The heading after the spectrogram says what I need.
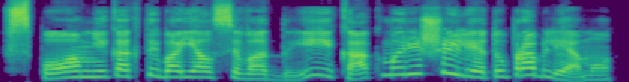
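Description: A woman voicing a stern, domineering werewolf clan matriarch who speaks loudly and emphatically in an audiobook. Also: fairly high pitch, sing-song, smooth, dry recording, studio quality. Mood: coaxing. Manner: loud, commanding, slow and emphatic.

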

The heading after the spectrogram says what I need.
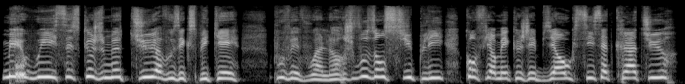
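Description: A woman's voice: mid-range voice, lively intonation, moderate pace, dry recording, studio quality, lightly acted. A woman voicing a boastful hulking warrior man. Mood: pleading. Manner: loud, swaggering storytelling. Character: boastful hulking blond male warrior, big-hearted. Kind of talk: audiobook character voice.

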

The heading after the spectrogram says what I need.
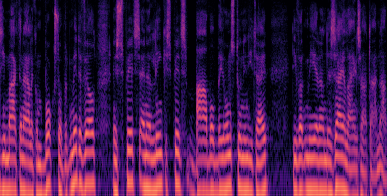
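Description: Husky man in his sixties. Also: mid-range voice, no echo. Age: 60s. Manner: relaxed, thoughtful, frequent hesitations. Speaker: assistant football coach. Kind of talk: casual interview.

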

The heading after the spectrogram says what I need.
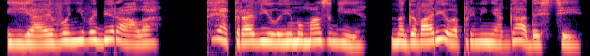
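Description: A woman's voice: normal speed, warm tone, no echo, clean studio sound, close to an everyday voice. A woman voicing an unhinged, furious pregnant young woman who screams and mocks in an audiobook. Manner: shrill, screaming, mocking.

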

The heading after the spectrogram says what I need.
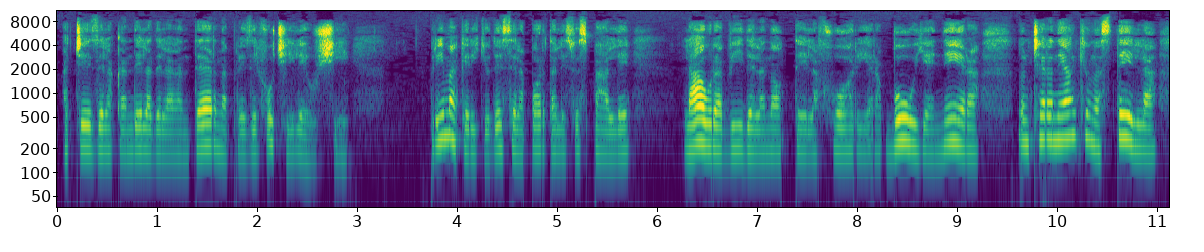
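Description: A woman narrating a children's novel aloud, expressive and sometimes dropping to a whisper. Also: fairly low pitch, moderate pace, muffled recording. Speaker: reader. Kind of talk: audiobook narration.

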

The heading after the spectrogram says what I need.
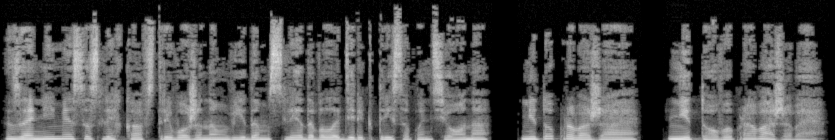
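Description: A woman reading a novel aloud in even, measured scripted narration. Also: mid-range voice, dry recording, clean studio sound. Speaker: audiobook narrator.

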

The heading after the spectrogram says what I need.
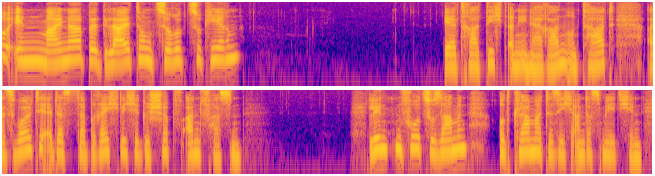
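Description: A woman narrating a classic novel with measured, expressive storytelling. Her voice sits in a middle register for a woman. The recording is dry and close, with no room echo. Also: medium pitch. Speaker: audiobook narrator. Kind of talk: literary audiobook narration.

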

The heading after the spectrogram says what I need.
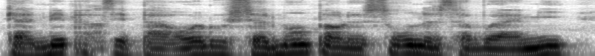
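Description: A man reads a novel aloud in measured, literary narration. His voice is very dark and low, with a husky grain. It suits a classic audiobook. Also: fairly even intonation. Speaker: audiobook reader. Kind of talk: scripted narration.

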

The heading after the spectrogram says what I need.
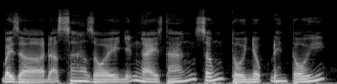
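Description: In a close, dry recording free of room sound, a male audiobook narrator voices a first-person diary novel at a moderate pace. His delivery is emotional and expressive, with a dark, mellow tone and pitch that ranges widely across each sentence.

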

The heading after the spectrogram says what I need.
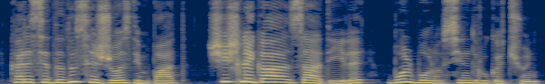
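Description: A woman reading an audiobook in scripted narration, measured and expressive. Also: a little high.

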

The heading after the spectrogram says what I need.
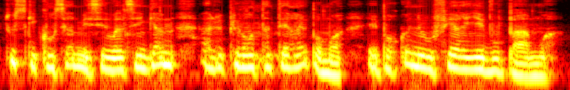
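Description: A man voicing a proud noblewoman in an audiobook, calm and commanding. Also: fairly high pitch, moderate pace, breathy edge, pitched above the performer's own voice. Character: proud, dark-eyed noblewoman, composed. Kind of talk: audiobook character reading.

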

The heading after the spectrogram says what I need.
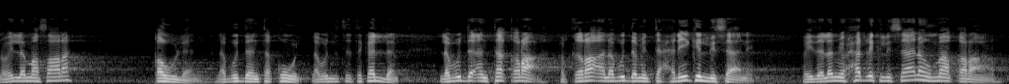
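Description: Teaching a religious text as a sheikh, a man lectures quickly and asks his students questions that he answers himself. His voice is a little high with a darkish tone, and he's in a large hall.

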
